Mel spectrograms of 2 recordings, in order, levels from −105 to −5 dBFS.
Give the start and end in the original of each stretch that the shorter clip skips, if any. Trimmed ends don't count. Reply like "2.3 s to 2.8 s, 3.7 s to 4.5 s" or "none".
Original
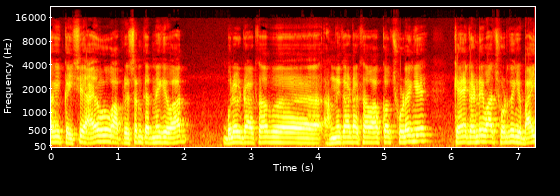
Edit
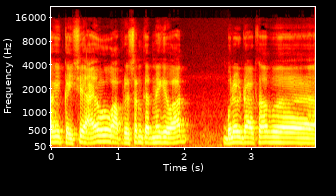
none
